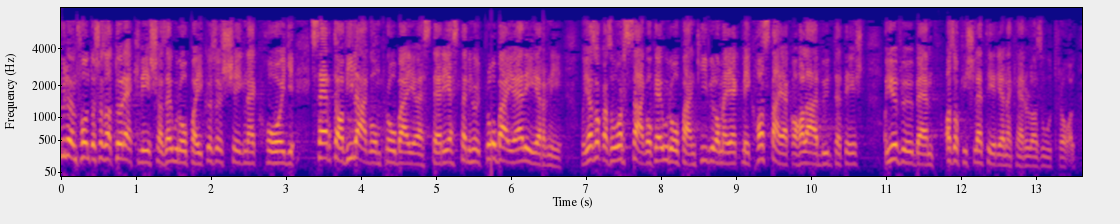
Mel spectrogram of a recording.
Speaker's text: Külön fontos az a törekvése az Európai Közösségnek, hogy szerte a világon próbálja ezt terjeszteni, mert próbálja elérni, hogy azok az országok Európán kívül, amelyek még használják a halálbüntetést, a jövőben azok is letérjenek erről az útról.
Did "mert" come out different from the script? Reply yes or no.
yes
